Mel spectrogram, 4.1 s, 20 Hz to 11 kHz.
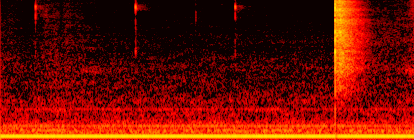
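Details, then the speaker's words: Omnipod 5 insulin pod worn on the back by a person with type 1 diabetes during a site change: quiet hum and faint ticks, then one sharp click as the pod inserts its cannula; she felt nothing. "And then it's communicating with the pod. And you're gonna hear the needle go in. Ready?"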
